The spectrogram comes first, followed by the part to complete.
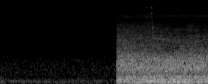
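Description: Near silence for about a second, then steady outdoor background noise starts abruptly: a rumbling hiss, such as traffic or wind on the microphone.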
